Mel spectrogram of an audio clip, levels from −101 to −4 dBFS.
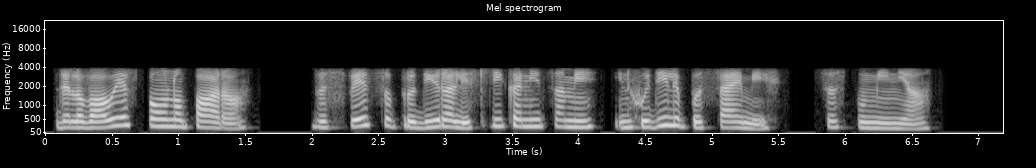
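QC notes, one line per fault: No faults found. The audio is speech heard through G.711 A-law telephone coding at 64 kbps, which holds it to a line band of about 250 Hz to 3.6 kHz with nothing above 3.7 kHz.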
